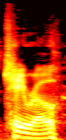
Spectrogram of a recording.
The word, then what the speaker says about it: Cairo: at a place called Cairo, which is spelled just like Cairo, Egypt, but regional pronunciation, I guess, is Cairo.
